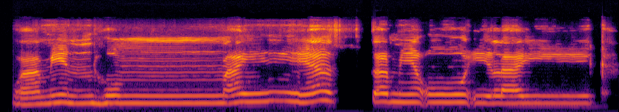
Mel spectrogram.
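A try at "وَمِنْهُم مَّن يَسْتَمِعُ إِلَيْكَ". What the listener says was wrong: Aunya jangan panjang-panjang.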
